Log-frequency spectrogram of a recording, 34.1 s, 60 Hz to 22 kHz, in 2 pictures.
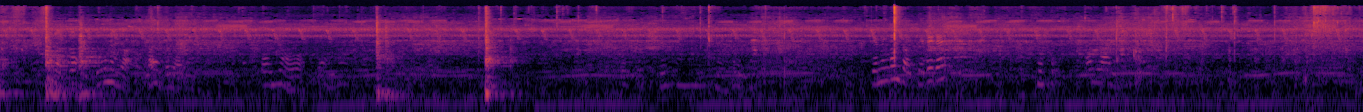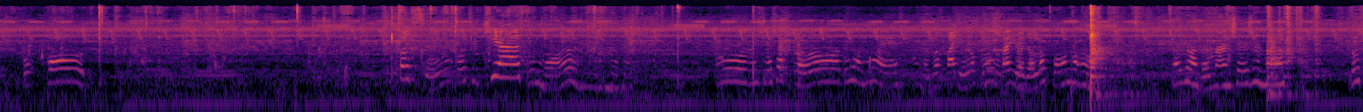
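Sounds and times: women talking: 0:00.6 - 0:04.3, 0:08.1 - 0:09.7, 0:10.8 - 0:14.4, 0:17.3 - 0:18.3, 0:21.9 - 0:25.2, 0:25.8 - 0:34.0.

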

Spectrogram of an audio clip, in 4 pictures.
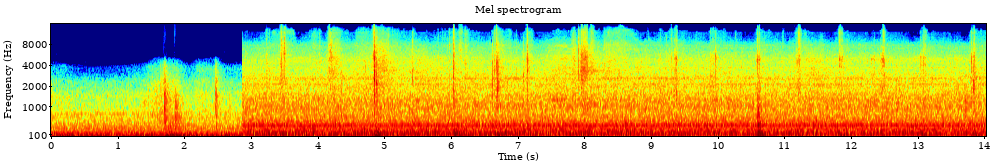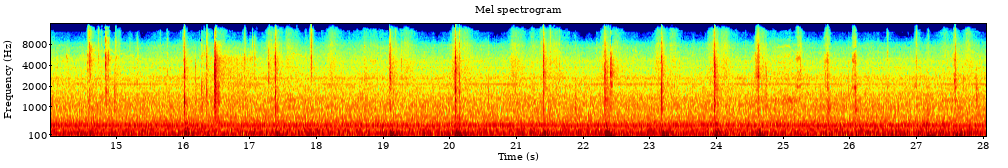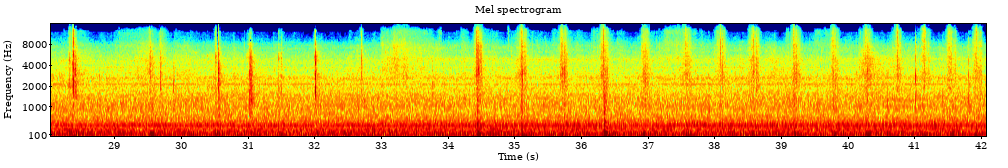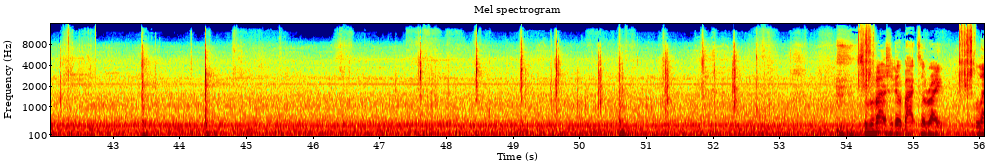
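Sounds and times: low machine hum: 0:00.0 - 0:56.0.

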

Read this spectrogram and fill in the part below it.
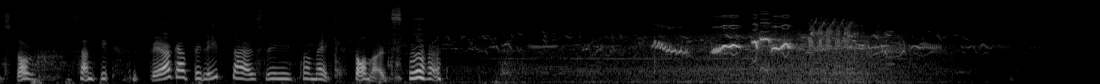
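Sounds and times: faint outdoor hiss: 0:00.0 - 0:11.0
songbirds chirping and warbling: 0:02.2 - 0:11.0.

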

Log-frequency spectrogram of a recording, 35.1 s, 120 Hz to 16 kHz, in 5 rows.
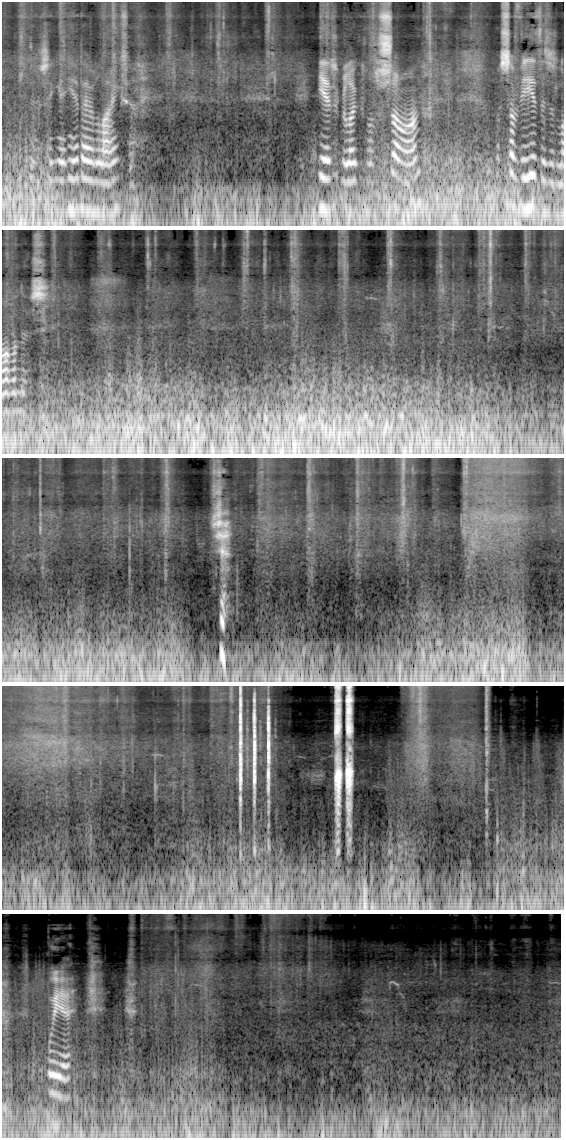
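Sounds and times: wind rumbling on microphone: 0:00.0 - 0:35.0
sharp clicks: 0:24.0 - 0:24.5.

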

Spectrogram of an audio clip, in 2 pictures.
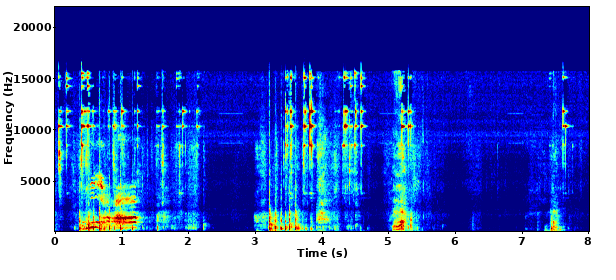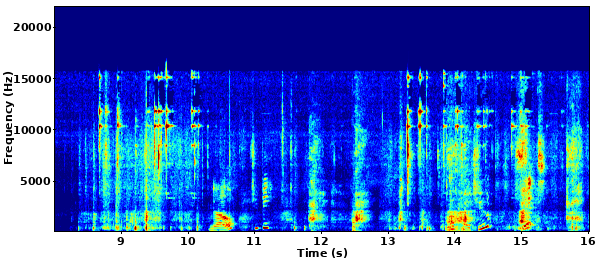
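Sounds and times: dog growling: 0:07.3 - 0:07.8, 0:11.8 - 0:16.0.

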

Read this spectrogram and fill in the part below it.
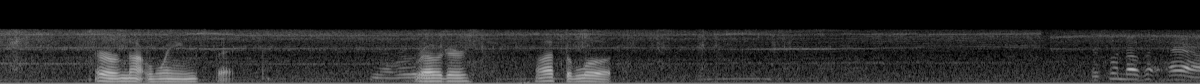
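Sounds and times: toy helicopter motor whine: 0:00.0 - 0:12.0.

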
